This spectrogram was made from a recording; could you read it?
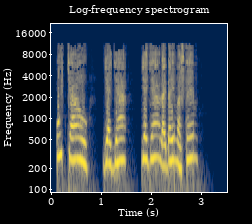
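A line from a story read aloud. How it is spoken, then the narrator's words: Sudden cry. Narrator (Vietnamese): Bỗng tiếng của Lâm Bình Chi la lên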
